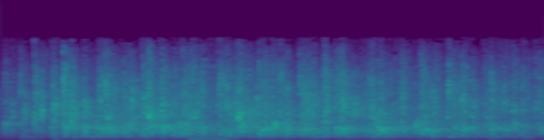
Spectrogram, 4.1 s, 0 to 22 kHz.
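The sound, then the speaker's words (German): Steady applause from the studio audience of the show Fröhlich Lesen at the start of the evening, a dense crackle of many hands clapping at even loudness throughout, with a brief voice rising faintly from the crowd partway through. “ja, das läuft doch schon 1A. Applaus und noch gar nichts groß gemacht.”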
